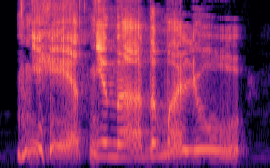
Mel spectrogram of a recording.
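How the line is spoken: Whimpering plea. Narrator (Russian): прохныкал жихарь

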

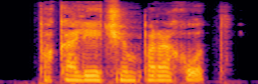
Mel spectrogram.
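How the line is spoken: Sighing. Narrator (Russian): вздохнул капитан

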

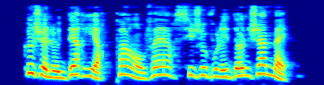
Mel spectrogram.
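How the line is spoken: Exclaimed, colorful free speech. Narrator (French): s'écria-t-il, par manière de parler libre et pittoresque qui était dans ses façons habituelles

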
